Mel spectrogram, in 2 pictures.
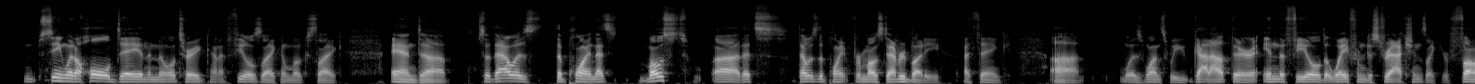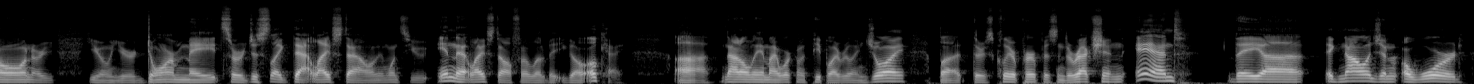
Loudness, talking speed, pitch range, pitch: -25 LUFS, 200 wpm, 100-125 Hz, 110 Hz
